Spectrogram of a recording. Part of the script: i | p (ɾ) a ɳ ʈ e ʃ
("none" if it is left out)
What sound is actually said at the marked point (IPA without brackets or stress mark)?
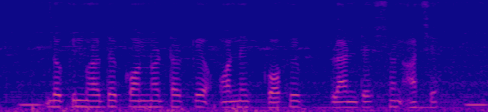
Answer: l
